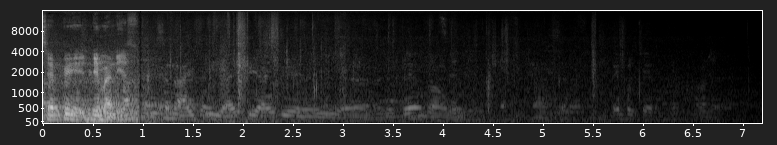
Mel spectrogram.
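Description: Men talk quietly in the background.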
